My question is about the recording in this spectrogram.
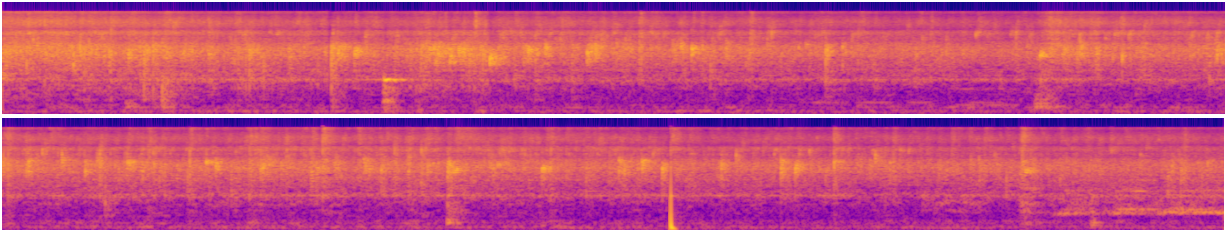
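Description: Chopped shallots and garlic sizzling in hot oil in a wok: a steady hiss with scattered crackles, and one sharp click late on.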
